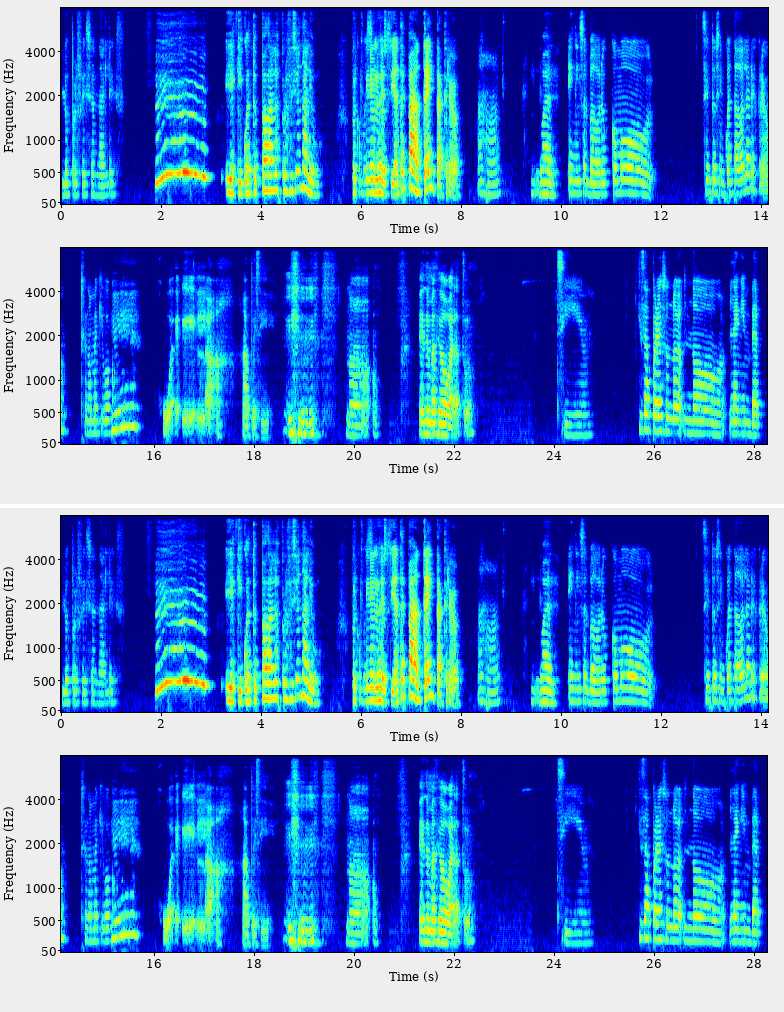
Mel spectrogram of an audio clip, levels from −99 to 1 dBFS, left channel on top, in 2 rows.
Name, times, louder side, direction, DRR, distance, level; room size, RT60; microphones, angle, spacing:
voice 1, 0.0-1.2 5.9-6.9 8.3-8.8 10.1-11.8 12.8-14.2 14.5-15.1 24.0-24.7 25.7-28.1, left 1 dB, 40° left, 0.7 m, -41 dB
voice 2, 1.9-2.9 3.3-5.1 6.1-7.9 9.5-9.8 15.1-15.7 16.2-17.4 17.8-17.9 18.1-18.3 18.6-19.2 19.8-20.3 21.3-22.3, equal, 5° right, 0.5 m, -30 dB
2.6 x 2.1 x 3.1 m
head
